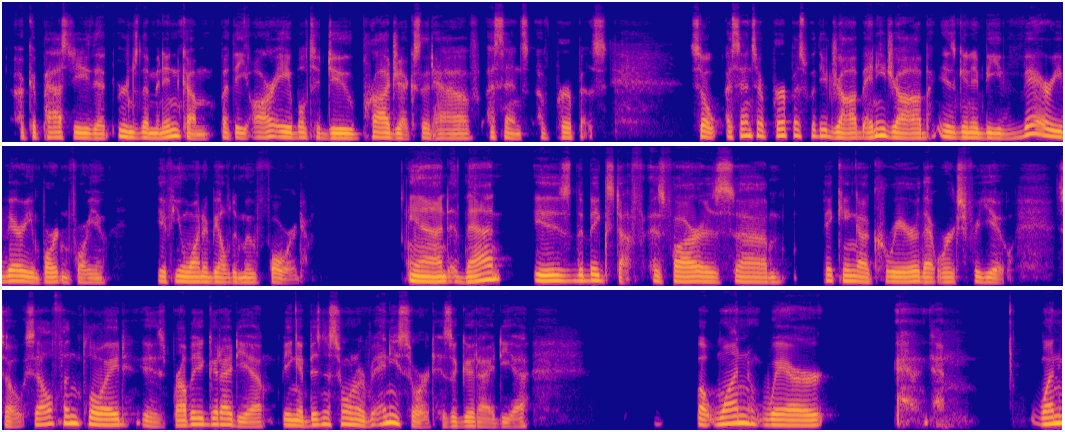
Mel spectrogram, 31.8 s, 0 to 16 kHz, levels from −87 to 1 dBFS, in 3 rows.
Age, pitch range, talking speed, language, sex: 40-59, 120-150 Hz, 165 wpm, English, male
